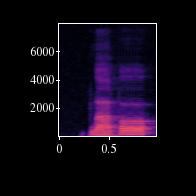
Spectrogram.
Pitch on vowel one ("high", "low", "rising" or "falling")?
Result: low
